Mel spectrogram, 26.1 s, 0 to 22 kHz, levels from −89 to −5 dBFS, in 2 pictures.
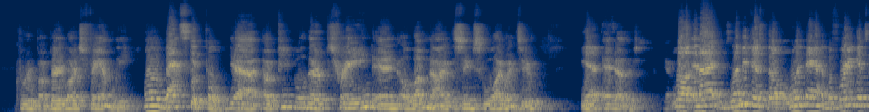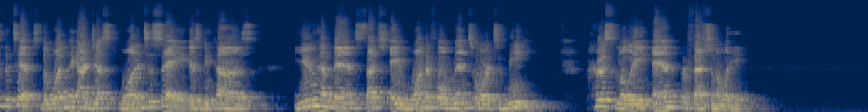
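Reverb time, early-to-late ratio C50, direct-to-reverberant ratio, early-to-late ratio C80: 0.65 s, 6.5 dB, -4.0 dB, 10.0 dB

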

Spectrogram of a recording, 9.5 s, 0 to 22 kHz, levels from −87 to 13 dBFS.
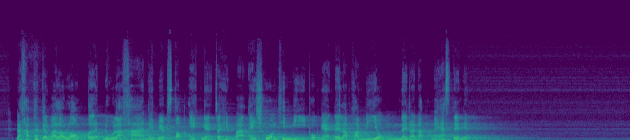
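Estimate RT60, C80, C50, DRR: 2.2 s, 8.5 dB, 7.5 dB, 6.0 dB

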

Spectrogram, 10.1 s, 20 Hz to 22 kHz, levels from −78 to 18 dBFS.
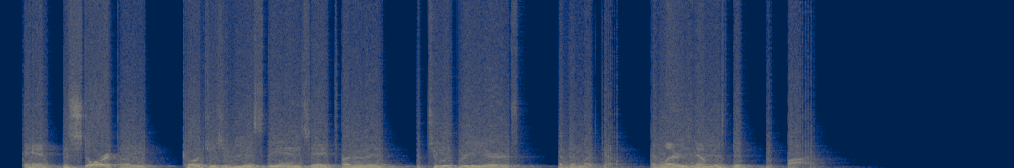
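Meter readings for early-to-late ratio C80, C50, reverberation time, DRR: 16.0 dB, 13.0 dB, 0.80 s, 8.0 dB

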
